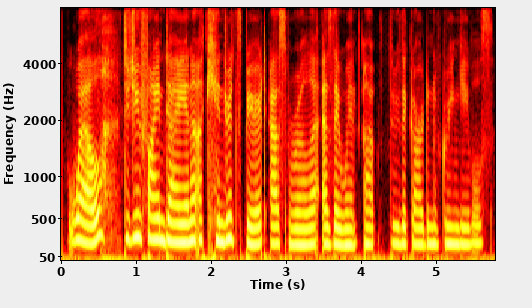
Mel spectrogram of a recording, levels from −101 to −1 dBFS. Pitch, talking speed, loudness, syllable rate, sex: 215 Hz, 205 wpm, -16 LUFS, 5.6 syllables/s, female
